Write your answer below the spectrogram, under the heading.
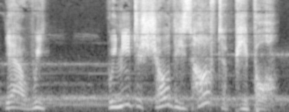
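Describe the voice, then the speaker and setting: A man's voice: sing-song, moderate pace. An actor playing a brash, cocky young man sneaking onto a government base, shrugging off any worry. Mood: alarmed. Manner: brash, dismissive, jumpy pitch. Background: music.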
